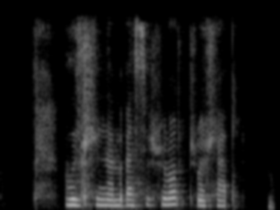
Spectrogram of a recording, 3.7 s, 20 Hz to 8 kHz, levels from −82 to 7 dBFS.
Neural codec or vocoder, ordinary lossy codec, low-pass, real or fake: autoencoder, 22.05 kHz, a latent of 192 numbers a frame, VITS, trained on one speaker; AAC, 48 kbps; 7.2 kHz; fake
